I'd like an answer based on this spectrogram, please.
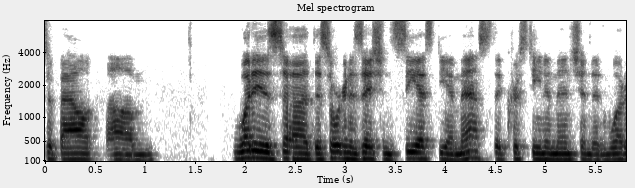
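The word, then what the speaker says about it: CSDMS: surface dynamics modeling system you can pronounce it with a soft C so it sounds like systems and it is an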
